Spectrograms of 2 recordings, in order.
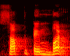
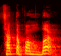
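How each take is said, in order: First: The p sound comes before the t sound. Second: The t sound comes before the p sound. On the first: The speaker calls it right. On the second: The speaker calls it wrong.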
